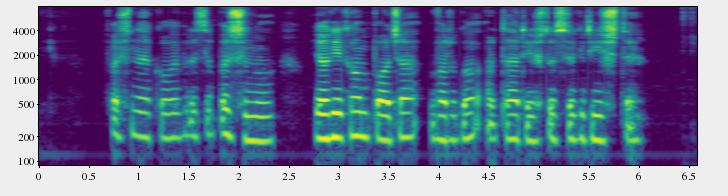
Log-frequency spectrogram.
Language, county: Lithuanian, Marijampolė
